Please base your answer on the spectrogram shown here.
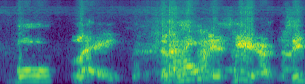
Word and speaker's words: Boule: to go to the Boule picnic known as boay pronounced Bole the group is here see Bole ble b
